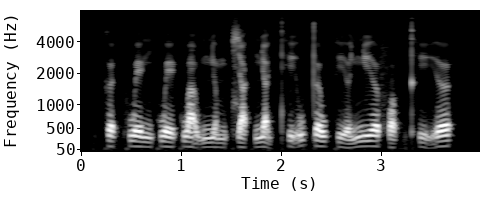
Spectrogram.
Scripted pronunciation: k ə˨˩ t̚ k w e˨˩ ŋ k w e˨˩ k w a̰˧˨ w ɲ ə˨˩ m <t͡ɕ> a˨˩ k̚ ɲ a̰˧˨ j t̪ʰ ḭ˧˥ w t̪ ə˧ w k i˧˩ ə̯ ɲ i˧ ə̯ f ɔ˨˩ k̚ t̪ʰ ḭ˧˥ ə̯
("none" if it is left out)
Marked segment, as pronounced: t͡ɕ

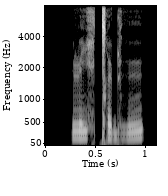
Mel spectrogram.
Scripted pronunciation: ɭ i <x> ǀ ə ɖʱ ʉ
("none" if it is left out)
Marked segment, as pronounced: x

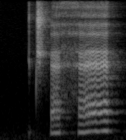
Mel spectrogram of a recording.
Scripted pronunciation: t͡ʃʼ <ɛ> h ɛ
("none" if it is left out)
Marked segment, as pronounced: ɛ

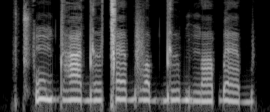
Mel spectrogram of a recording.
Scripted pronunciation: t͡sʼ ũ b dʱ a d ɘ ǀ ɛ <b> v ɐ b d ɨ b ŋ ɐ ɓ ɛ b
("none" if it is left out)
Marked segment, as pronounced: b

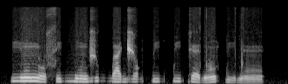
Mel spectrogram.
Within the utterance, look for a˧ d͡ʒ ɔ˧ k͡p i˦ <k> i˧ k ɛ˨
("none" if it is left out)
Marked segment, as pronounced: k͡p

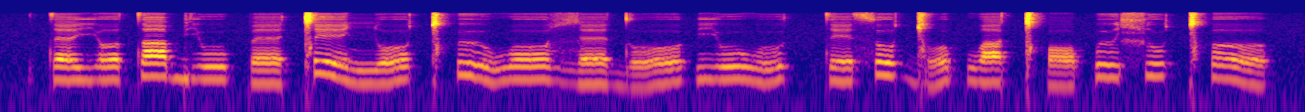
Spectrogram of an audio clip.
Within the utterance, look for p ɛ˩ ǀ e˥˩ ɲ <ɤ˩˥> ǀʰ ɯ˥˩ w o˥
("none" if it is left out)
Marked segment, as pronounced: o˩˥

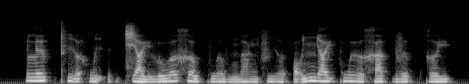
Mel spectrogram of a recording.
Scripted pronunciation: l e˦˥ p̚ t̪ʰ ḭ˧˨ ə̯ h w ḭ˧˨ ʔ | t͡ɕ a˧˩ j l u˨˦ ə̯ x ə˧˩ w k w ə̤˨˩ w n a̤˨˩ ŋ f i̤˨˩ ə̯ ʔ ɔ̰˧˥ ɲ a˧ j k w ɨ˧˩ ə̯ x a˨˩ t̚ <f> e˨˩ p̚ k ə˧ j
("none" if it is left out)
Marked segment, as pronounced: v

